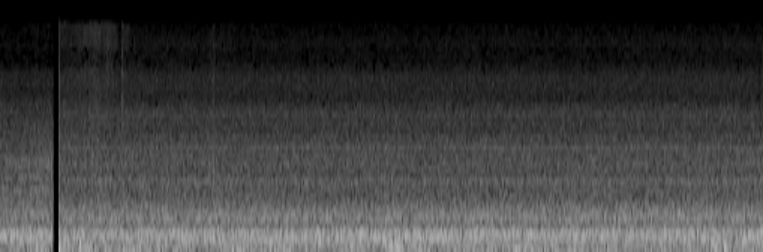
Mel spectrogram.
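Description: Steady low background noise, machine-like room tone with a faint hum, with a momentary dropout a little under a second in where the recording cuts.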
